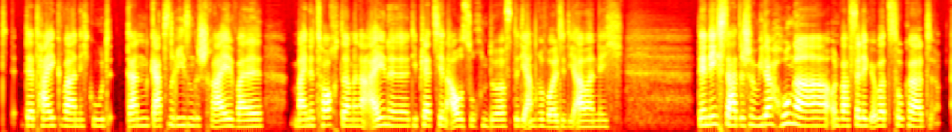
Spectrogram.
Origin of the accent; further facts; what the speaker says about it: Bavaria, Germany; Ich bin ja aus Bayern und bei uns kam immer das Christkind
